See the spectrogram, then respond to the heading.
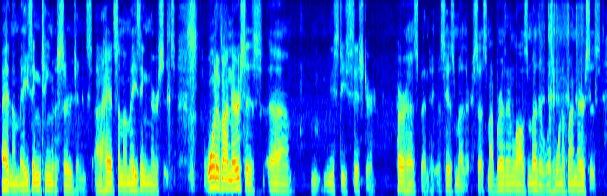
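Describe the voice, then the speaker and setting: Low-voiced man telling his story bluntly. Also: normal speed, no echo. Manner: blunt, profane, earnest storytelling. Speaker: podcast guest. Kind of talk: casual storytelling interview.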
